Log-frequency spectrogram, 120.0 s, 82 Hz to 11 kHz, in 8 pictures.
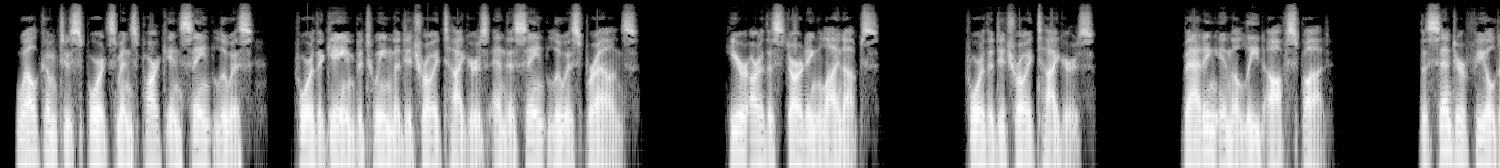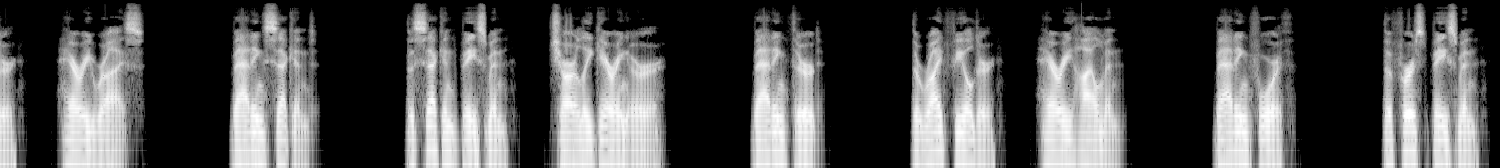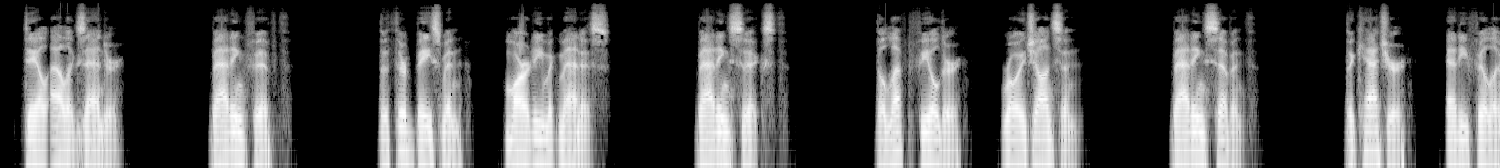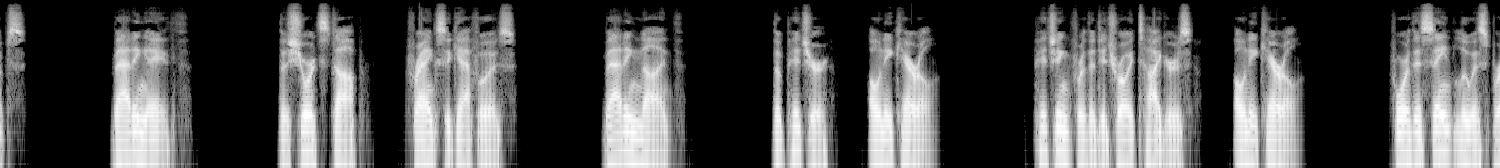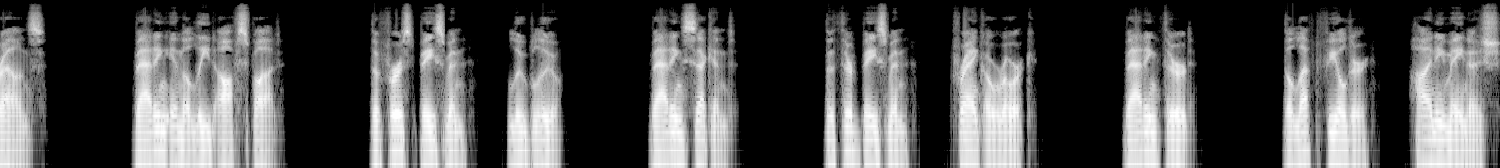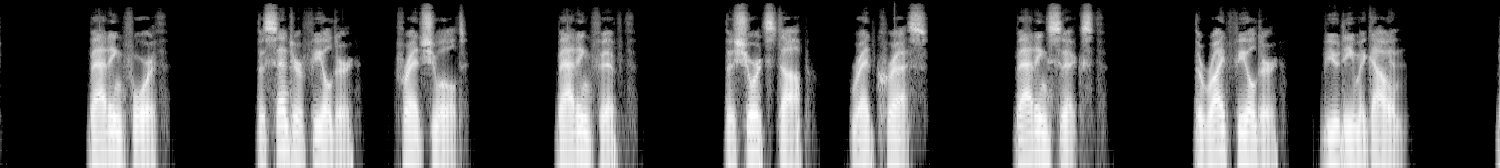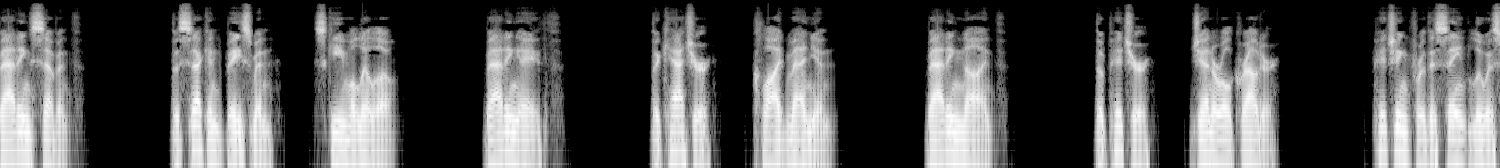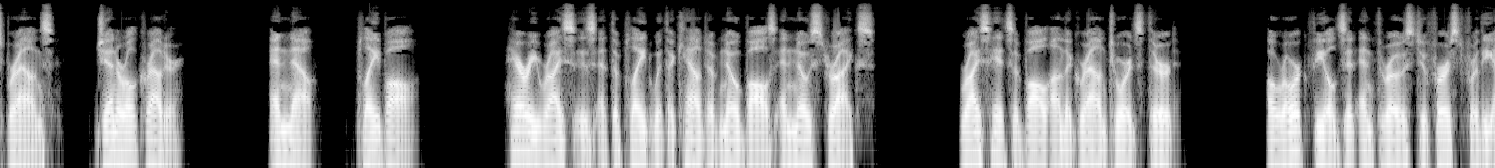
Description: Audio Play-by-Play for St. Louis Browns on April 23, 1929
Click the button below to listen to the audio play-by-play.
